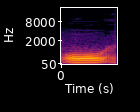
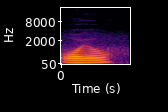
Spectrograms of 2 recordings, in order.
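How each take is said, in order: First: The word has a Southern local pronunciation. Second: The word has a standard general pronunciation. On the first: This is how locals say it. "people here say oil" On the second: This is how it is said elsewhere. "instead of oil"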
